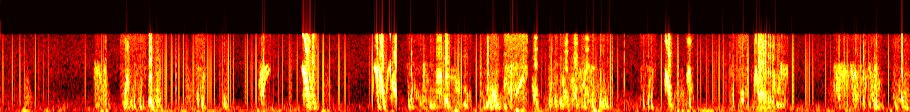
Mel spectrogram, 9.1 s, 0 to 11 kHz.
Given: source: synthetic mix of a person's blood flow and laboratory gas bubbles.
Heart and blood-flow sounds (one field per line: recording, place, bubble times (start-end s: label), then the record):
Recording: Doppler ultrasound of blood flow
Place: subclavian vein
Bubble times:
0.94-1.06 s: bubbles
1.20-1.62 s: bubbles
1.94-2.08 s: bubbles
2.21-2.32 s: bubbles
2.58-2.71 s: bubbles
2.99-3.19 s: bubbles
3.73-3.96 s: bubbles
4.07-4.72 s: bubbles
4.81-5.28 s: bubbles
5.32-5.40 s: bubbles
5.47-6.12 s: bubbles
6.40-6.57 s: bubbles
6.63-6.78 s: bubbles
6.86-6.94 s: bubbles
7.30-7.47 s: bubbles
7.51-7.89 s: bubbles
8.33-9.11 s: bubbles
From the record:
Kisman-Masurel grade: 243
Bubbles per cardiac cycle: several, 3 to 8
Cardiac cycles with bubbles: 100%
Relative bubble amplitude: loud (0.450 to 0.775)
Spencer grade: 3 (all of the cardiac periods contain showers or single bubble signals, but not dominating or overriding the cardiac motion signals)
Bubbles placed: anywhere in the cardiac cycle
